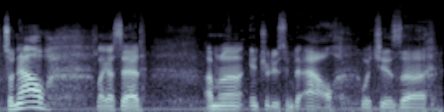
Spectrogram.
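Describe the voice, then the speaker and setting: A man's voice: mid-range voice, expressive, normal speed, noisy background. A man hosting a vlog, explaining casually with many fillers and restarts. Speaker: vlog host. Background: background music.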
